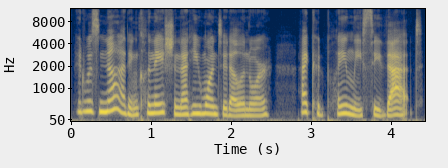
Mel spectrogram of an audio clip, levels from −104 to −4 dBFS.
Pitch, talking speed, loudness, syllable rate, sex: 230 Hz, 175 wpm, -19 LUFS, 5.1 syllables/s, female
